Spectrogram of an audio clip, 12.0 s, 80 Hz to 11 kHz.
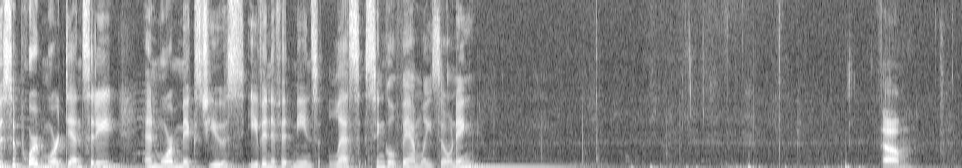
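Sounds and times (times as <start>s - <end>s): microphone handling thumps: 6.6s - 11.0s.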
